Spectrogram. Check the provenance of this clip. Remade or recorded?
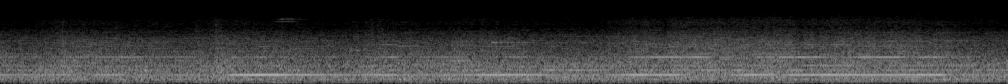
recorded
